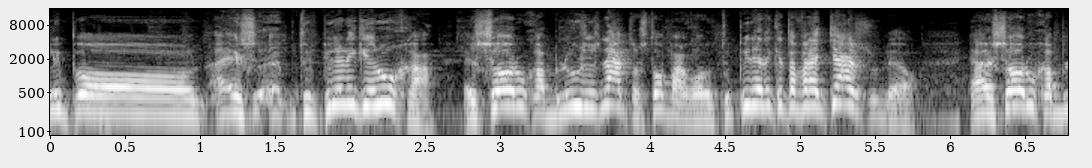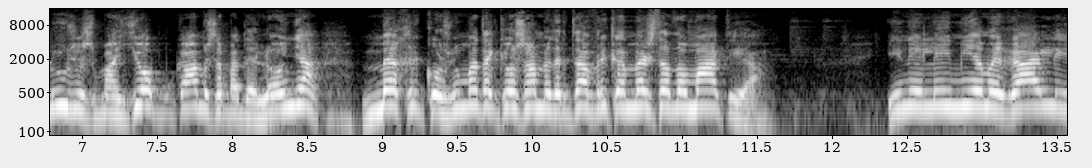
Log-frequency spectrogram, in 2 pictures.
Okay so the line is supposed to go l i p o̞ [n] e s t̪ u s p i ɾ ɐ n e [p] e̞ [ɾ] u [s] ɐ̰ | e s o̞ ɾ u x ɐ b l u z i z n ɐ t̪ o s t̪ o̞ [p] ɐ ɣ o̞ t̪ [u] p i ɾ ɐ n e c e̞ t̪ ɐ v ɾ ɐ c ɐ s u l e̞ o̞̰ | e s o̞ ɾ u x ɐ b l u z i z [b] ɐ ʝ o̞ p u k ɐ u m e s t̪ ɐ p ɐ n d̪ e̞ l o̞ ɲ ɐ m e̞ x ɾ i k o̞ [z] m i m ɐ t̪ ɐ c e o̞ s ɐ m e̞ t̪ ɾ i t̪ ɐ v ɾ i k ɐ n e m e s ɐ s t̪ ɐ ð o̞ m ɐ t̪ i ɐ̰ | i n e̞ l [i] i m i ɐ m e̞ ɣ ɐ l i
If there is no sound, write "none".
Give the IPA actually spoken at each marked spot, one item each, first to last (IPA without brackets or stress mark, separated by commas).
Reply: n, c, ɾ, x, p, u, m, z, e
